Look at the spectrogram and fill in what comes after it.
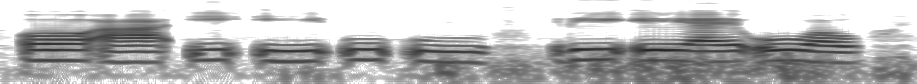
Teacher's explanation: वे ध्वनियां जिनका उच्चारण करते समय हवा बिना किसी बाधा के मुख से बाहर निकल जाती है। अर्थात मुखांग कहीं भी स्पर्श नहीं करते उन्हें स्वर कहते हैं।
